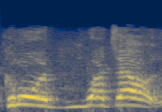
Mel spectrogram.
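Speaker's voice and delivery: high loud call from the sidelines; yelling out. Retold or imitated. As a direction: shout a warning across the field. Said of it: "he always yelling something out".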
